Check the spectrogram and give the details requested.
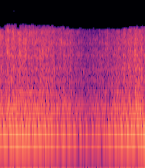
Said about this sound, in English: Though supposedly abandoned, this building served as the hiding place for the sleek, super-powered Black Beauty, streamlined car of the Green Hornet. Britt Reed pressed a button. The green car roared into life.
